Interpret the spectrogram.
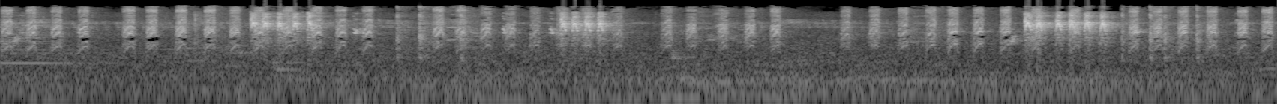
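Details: Mountain and banana spiderhunters calling in a harsh style. Steady streams of sharp, very high ticks are broken by three louder, buzzy clusters and a brief gap before the chips resume.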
